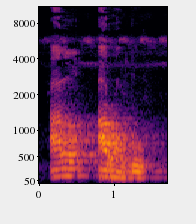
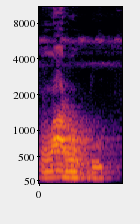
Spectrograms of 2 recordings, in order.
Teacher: Maka di antaranya seperti al-ardu, maka hamzahnya dihapus dan harakatul hamzah dipindahkan kepada lam yang sebelumnya. Al ardu menjadi lardu. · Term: annaql, an-naql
